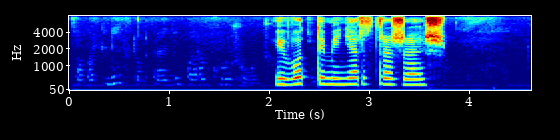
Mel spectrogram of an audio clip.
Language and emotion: Russian, neutral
